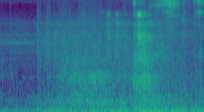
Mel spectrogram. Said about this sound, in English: There's gunfire in the distance.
